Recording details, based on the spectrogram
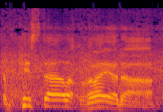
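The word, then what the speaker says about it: Pistyll Rhaeadr: the welsh language but i believe you pronounce this pistel reader apparently is the tallest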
